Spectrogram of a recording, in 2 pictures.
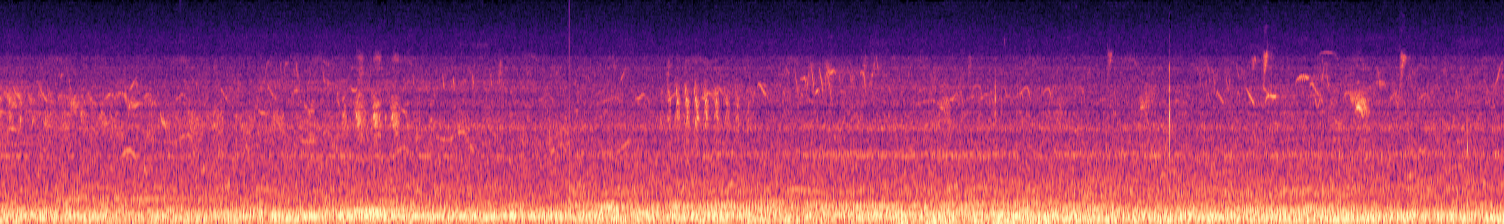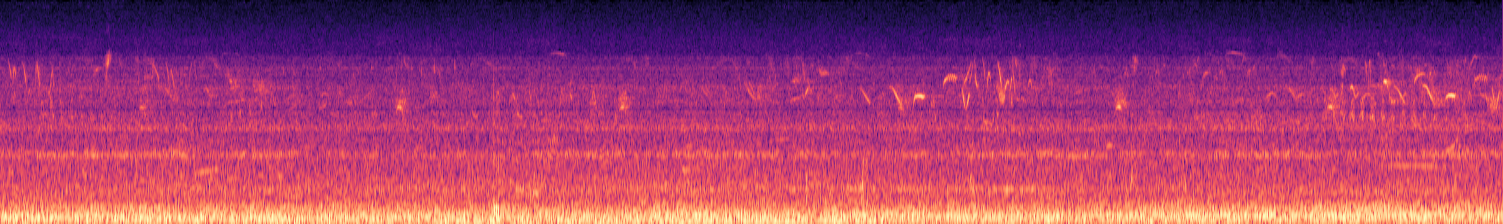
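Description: Faint, scattered chirps of small birds in the background, coming in little clusters, over a steady low outdoor rumble.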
